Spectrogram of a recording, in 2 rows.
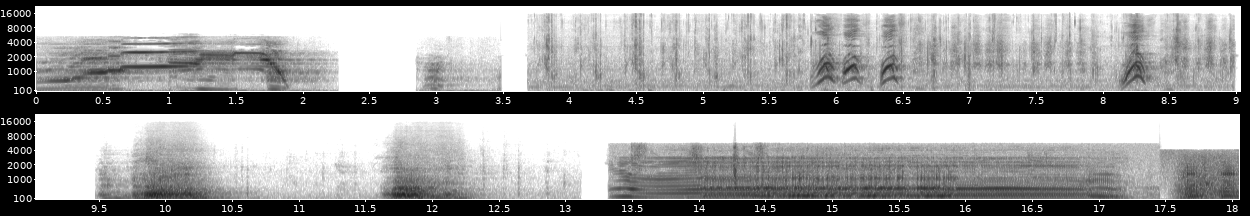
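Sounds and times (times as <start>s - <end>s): high yelping barks: 5.6s - 7.0s, 8.0s - 8.9s.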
